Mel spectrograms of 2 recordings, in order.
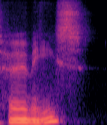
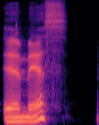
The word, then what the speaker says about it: Hermès: Matthias Gerond Hermès, heir to the French fashion house Hermès, which I forthwith shall pronounce as Hermes, because that's what we would do.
